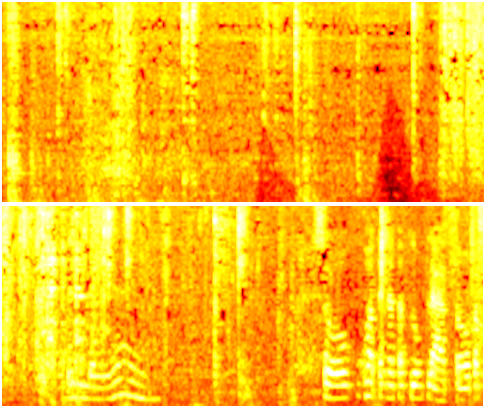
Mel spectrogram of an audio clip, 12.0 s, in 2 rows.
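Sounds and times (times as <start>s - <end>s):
steady background hiss: 0.0s - 12.0s
metal tongs clinking on pot: 5.1s - 7.7s.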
